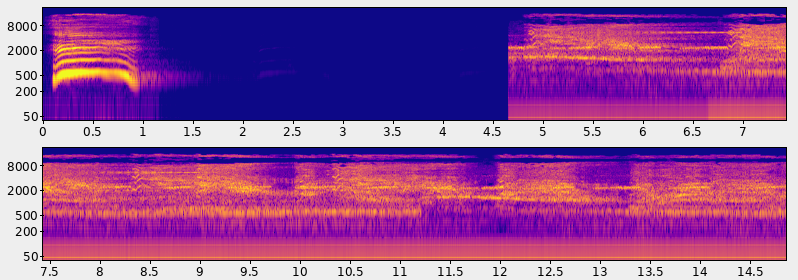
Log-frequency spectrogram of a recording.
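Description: A man's short cry of delight, about a second long, rising and then falling in pitch. Then silence, and from about five seconds in, a steady layered background sound with several pitched lines.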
